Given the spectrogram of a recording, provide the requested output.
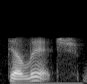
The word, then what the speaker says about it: Delitzsch: Delitzsch wrote, and that's spelled D-E-L-I-T-Z-S-C-H.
